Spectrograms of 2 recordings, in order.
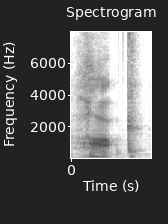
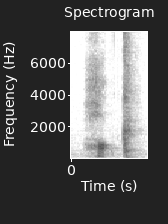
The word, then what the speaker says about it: hawk: the way i like the way that americans say hawk they say huck huck hawk it's hawk h hotel alpha whiskey kilo hawk not hark god damn americans don't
